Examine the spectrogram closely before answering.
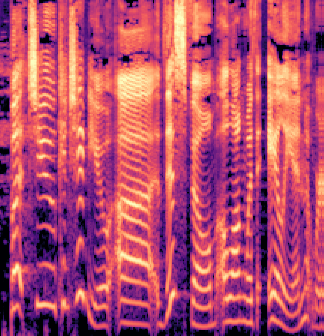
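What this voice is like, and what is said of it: Usual voice. Nothing is said of it.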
